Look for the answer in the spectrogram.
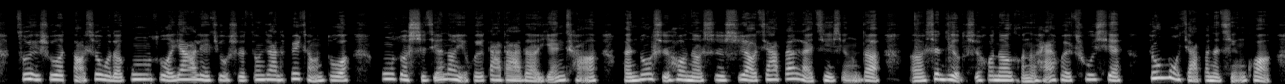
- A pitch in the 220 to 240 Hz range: No, high, 195 Hz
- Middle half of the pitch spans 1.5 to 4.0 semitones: Yes, average, 3.5 semitones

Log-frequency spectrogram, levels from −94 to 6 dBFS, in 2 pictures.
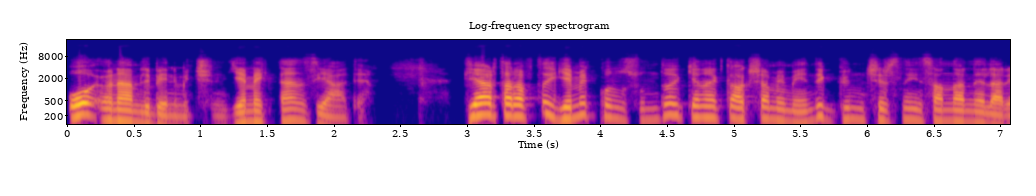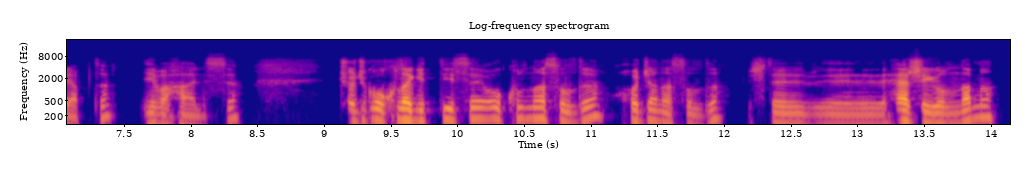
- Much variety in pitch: Yes, wide, 5.8 semitones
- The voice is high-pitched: No, medium, 145 Hz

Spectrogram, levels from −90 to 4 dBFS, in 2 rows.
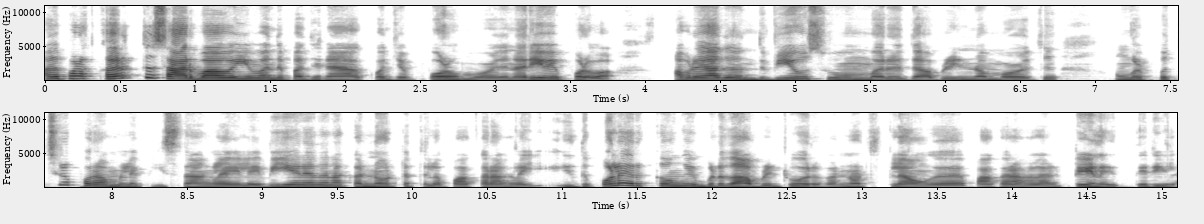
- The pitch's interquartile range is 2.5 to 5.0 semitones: No, wide, 5.5 semitones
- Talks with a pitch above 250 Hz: No, high, 215 Hz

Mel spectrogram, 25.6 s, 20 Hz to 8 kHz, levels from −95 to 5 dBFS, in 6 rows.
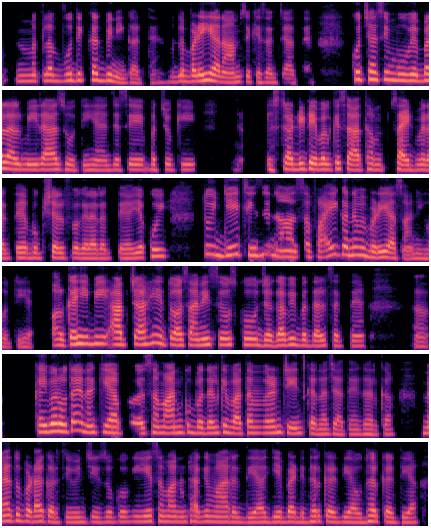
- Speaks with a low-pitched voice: No, high, 190 Hz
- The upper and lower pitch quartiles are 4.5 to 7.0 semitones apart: No, average, 3.8 semitones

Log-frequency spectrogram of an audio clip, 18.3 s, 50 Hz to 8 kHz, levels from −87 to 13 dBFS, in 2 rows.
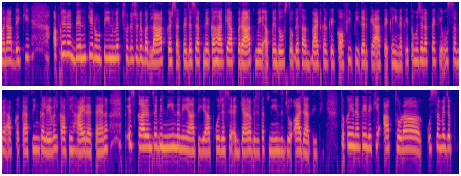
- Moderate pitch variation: Yes, average, 3.3 semitones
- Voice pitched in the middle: No, high, 220 Hz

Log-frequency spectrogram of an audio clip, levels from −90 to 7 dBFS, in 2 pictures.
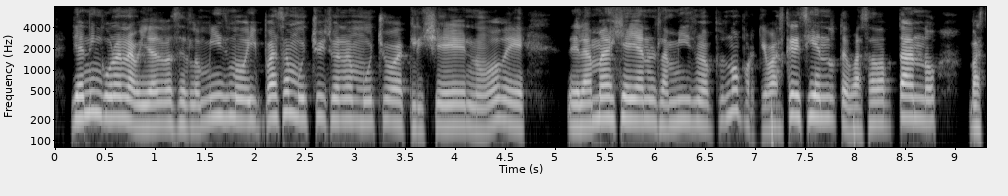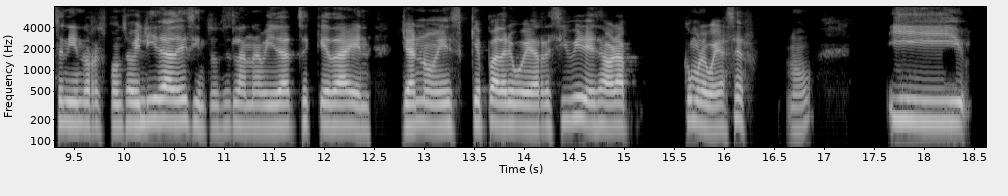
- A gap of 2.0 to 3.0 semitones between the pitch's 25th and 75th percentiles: Yes, average, 2.7 semitones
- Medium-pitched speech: Yes, medium, 180 Hz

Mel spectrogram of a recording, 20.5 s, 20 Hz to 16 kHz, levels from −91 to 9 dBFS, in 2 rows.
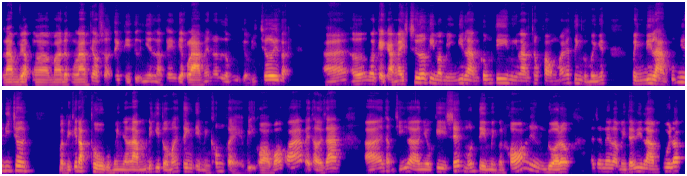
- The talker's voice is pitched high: No, medium, 150 Hz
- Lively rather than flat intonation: Yes, wide, 5.8 semitones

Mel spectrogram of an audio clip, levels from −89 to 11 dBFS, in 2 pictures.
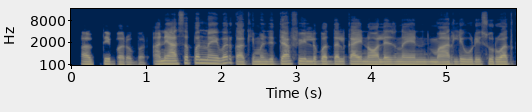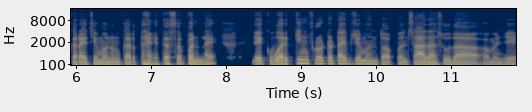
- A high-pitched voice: No, low, 125 Hz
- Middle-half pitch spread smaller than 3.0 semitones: Yes, narrow, 2.6 semitones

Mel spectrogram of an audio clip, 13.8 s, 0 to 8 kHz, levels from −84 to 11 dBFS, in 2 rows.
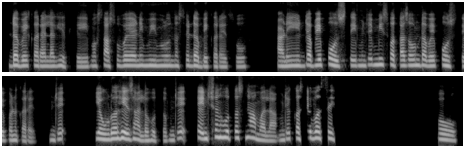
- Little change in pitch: No, average, 3.2 semitones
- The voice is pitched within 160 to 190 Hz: Yes, medium, 185 Hz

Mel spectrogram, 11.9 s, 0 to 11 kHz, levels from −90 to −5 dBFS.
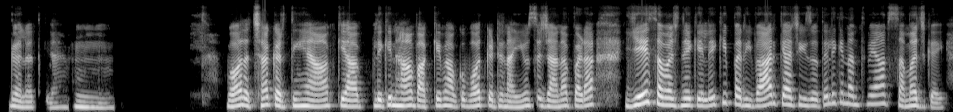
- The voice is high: Yes, high, 195 Hz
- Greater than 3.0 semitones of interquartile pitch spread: Yes, average, 3.7 semitones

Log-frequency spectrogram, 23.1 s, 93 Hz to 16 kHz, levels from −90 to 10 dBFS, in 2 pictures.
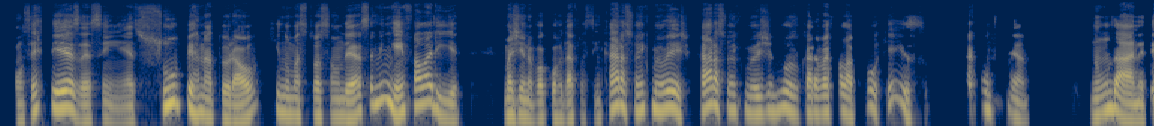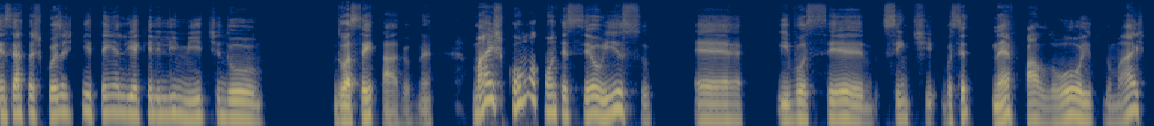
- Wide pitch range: Yes, wide, 6.1 semitones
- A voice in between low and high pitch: Yes, medium, 145 Hz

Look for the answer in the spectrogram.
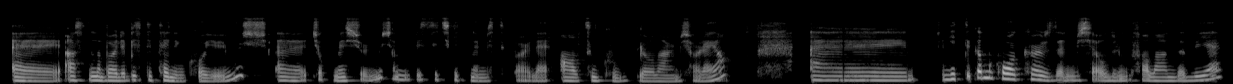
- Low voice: No, medium, 185 Hz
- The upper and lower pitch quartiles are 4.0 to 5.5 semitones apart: No, average, 3.2 semitones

